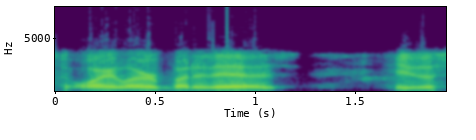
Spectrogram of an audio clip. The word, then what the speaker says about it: Euler: his last name doesn't look like it'd be pronounced Euler but it is he's a swiss swiss mathematician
